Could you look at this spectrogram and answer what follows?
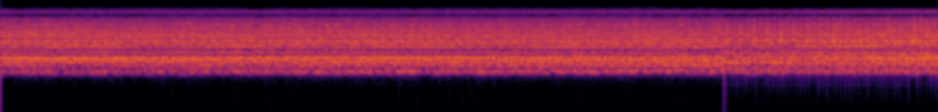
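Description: Compact wheel loader's engine running steadily, with a short high beep repeating about every two-thirds of a second.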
